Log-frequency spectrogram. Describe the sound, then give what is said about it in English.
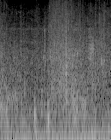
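An oar paddles a boat through water, giving a quiet, steady wash of sloshing and light splashing with soft, irregular strokes. “Kitty looks around at Simon, who keeps paddling.”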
